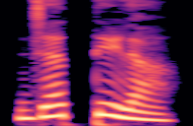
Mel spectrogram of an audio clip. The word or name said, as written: ಜೂದಾಳಿ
